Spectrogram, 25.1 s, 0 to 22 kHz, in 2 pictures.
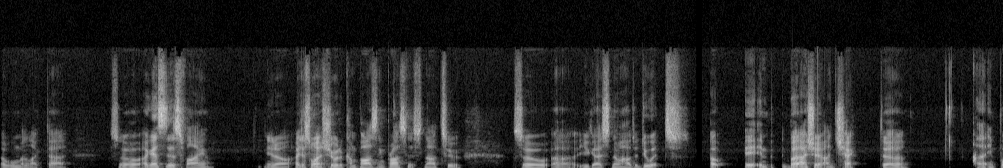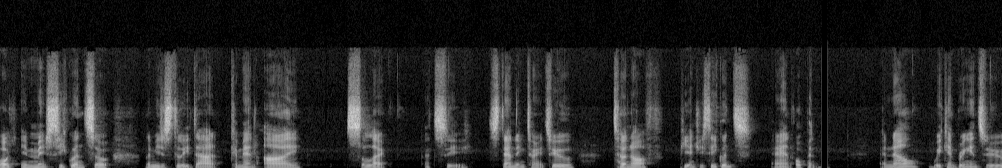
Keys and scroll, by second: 0.1 Down, 0.2-0.9 typing, 1.5 Up, 3.2 Up, 3.4 Up, 3.8 Up, 8.0 Return, 10.4 Return, 16.2 a, 16.3 BackSpace, 17.6 super+i.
